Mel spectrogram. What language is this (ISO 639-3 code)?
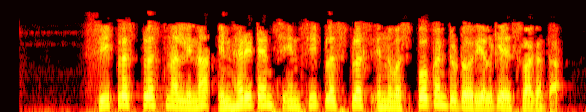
kan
